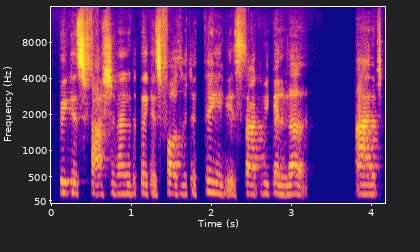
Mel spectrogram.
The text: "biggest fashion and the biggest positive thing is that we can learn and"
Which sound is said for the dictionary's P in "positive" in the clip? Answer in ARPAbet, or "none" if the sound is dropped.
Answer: F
